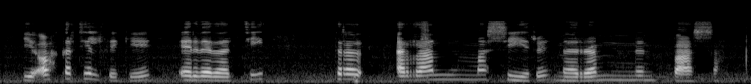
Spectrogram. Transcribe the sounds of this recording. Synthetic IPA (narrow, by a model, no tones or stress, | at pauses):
iʔɔhkaɾ̥t̪ʰɪlfɪcɪ | ɛɾvɛːɾɪðaðt̪ʰiː | t̪ɾa | ranmasiːɾʏmɛðrœmʏmpaːsa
